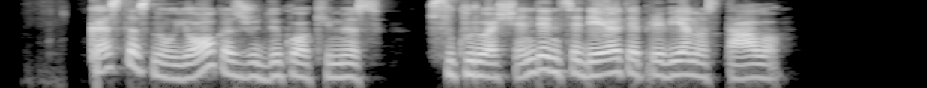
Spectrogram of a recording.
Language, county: Lithuanian, Kaunas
